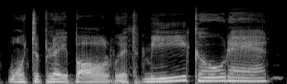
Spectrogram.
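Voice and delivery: slow, booming giant's challenge; slow mock threat to the bully; thundering giant. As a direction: loom over him as you ask. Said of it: "Evan thundered".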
